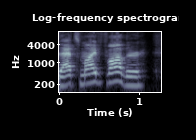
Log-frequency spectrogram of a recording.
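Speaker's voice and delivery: loud show-opener announcer voice. Reading a post aloud to a co-host; Disney Channel intro voice. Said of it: "I'm gonna read this like a Disney Channel intro".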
